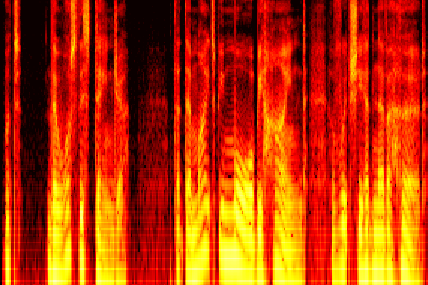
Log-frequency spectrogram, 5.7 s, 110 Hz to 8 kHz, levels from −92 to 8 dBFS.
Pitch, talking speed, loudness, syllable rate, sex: 120 Hz, 170 wpm, -16 LUFS, 5.0 syllables/s, male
